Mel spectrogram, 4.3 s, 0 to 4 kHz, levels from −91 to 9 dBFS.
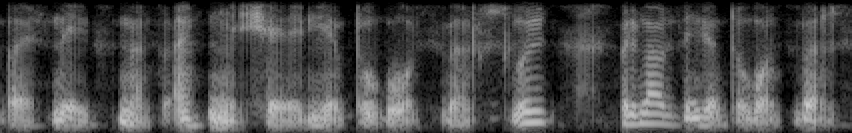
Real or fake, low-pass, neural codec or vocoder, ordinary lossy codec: fake; 3.6 kHz; autoencoder, 44.1 kHz, a latent of 192 numbers a frame, MeloTTS; Opus, 24 kbps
